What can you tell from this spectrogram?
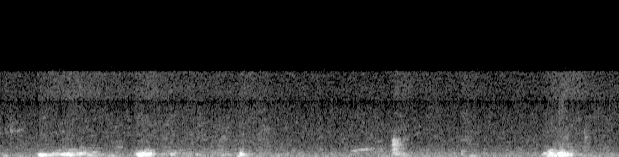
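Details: Four-week-old Cavalier King Charles Spaniel puppies from Daisy's litter in their indoor puppy pen, giving several short, tonal whimpers and whines, a few rising higher, spaced irregularly across a quiet room with faint rustling.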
